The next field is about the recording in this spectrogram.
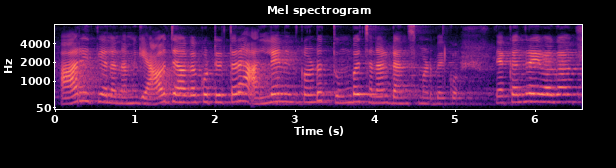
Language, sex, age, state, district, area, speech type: Kannada, female, 18-30, Karnataka, Hassan, rural, spontaneous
